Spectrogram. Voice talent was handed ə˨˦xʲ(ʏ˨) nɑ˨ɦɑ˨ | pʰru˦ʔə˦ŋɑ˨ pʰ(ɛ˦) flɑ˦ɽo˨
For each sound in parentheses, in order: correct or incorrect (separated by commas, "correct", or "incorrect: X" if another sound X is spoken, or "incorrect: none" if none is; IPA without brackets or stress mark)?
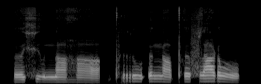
incorrect: u˨, incorrect: ə˦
